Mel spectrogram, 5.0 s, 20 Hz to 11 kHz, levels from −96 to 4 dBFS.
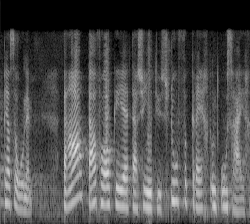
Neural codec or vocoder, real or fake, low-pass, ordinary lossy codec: codec, 16 kHz, 0.8 kbps, ZipCodec; fake; 7.2 kHz; none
